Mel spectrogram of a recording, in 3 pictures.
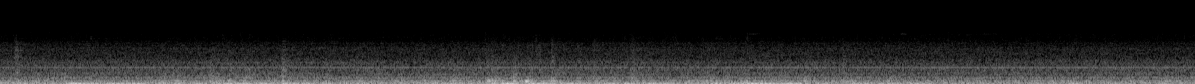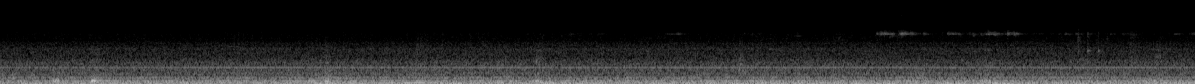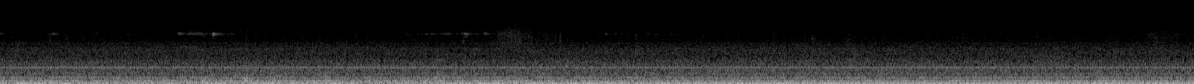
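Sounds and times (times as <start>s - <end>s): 
Yosan Line limited express Uwakai train rumble: 0.0s - 35.8s
thin constant whine: 17.4s - 32.1s.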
